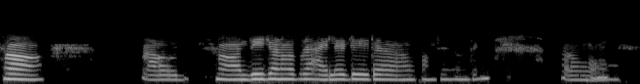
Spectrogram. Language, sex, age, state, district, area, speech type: Odia, female, 18-30, Odisha, Jagatsinghpur, rural, conversation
